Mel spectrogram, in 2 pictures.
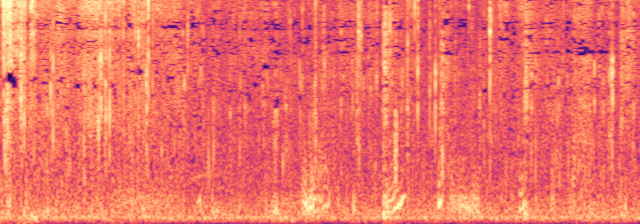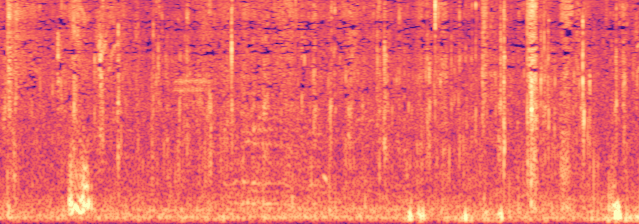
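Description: Several puppies lapping buttermilk and chewing flatbread from a metal bowl. The sound is faint, made of scattered small clicks and slurps, with a few louder, lower sounds about three, four and seven seconds in.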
